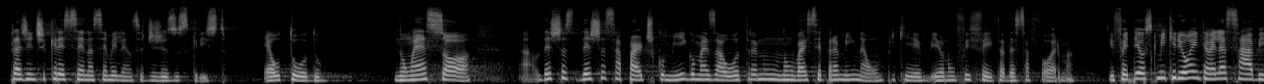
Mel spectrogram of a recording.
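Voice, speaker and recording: A Brazilian woman with a high voice preaches to a women's conference, moving between earnest teaching and playful mock excuses. Her words ring out with the long reverb of a church hall. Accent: Brazilian Portuguese. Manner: lively, reads verses with emphasis, mimics excuses playfully. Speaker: conference speaker. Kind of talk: women's conference talk on scripture. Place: church auditorium.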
